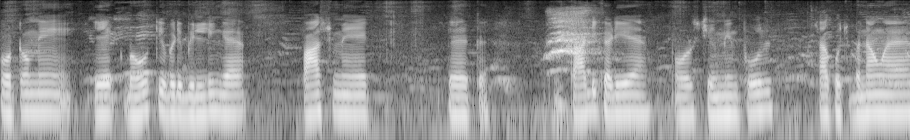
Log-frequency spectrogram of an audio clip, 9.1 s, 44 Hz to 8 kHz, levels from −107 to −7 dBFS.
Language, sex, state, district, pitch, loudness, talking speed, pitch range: Rajasthani, male, Rajasthan, Churu, 120 Hz, -20 LUFS, 145 wpm, 115-120 Hz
